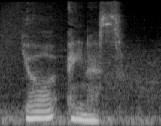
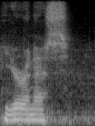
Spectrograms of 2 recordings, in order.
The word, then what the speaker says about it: Uranus: Your anus, it's pronounced Uranus.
